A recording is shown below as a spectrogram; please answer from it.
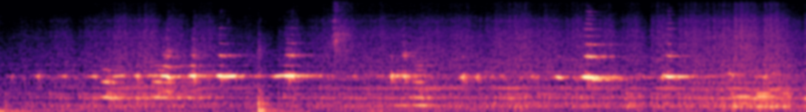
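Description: Live jazz quartet in a quiet passage: a saxophone holds long, high notes over light drum and cymbal taps, with double bass and guitar underneath.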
